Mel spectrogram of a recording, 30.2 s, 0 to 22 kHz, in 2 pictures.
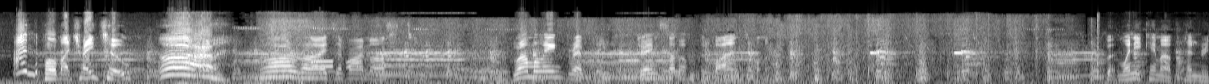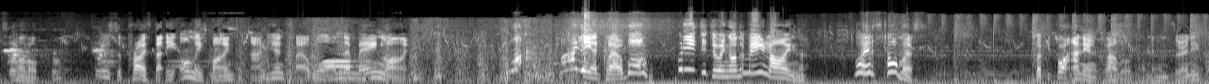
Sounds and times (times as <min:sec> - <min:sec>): Speech: 0:06.4 - 0:09.7, 0:13.8 - 0:15.6, 0:16.4 - 0:20.3, 0:21.5 - 0:25.2, 0:25.8 - 0:26.7, 0:28.0 - 0:30.2.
